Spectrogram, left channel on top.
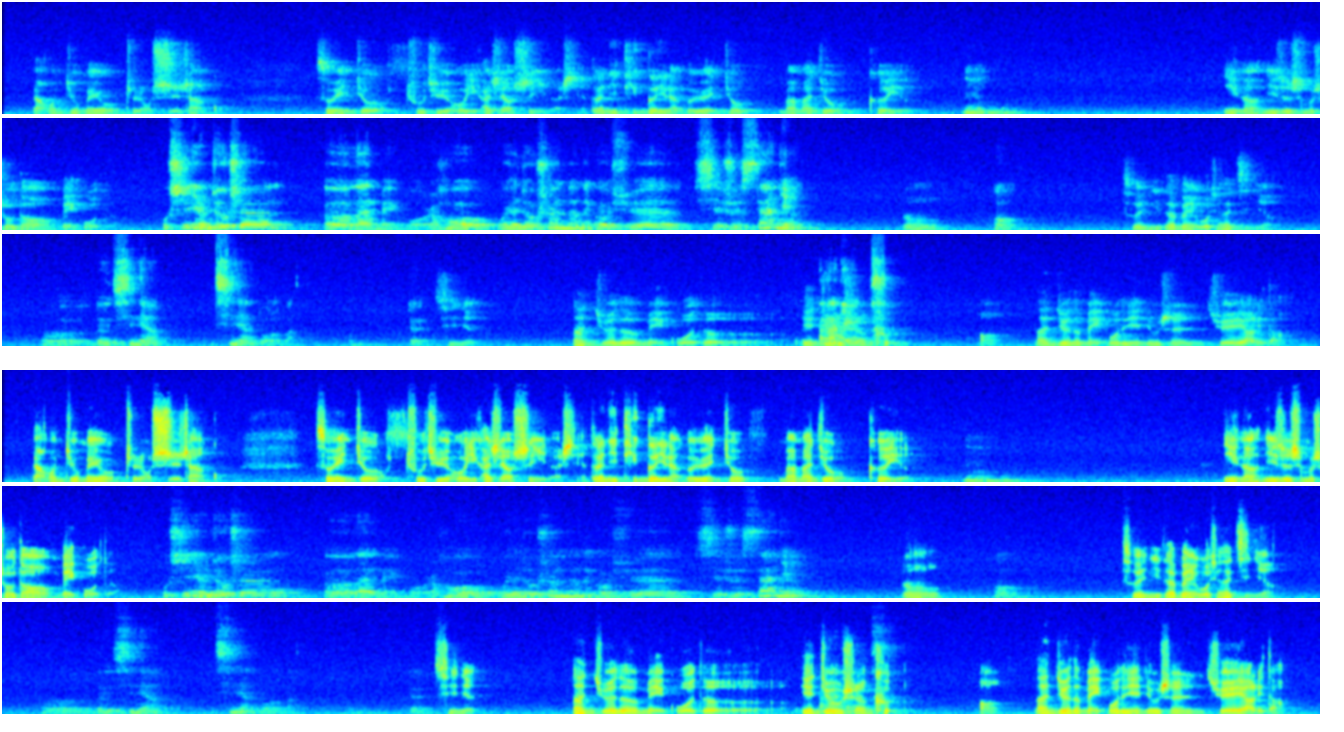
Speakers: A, on the right (about 70°); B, on the left (about 80°).
A: 然后你就没有这种实战过，所以你就出去以后一开始要适应一段时间，但你听个一两个月，你就慢慢就可以了。
B: 嗯，
A: 你呢？你是什么时候到美国的？
B: 我是研究生，呃，来美国，然后我研究生的那个学习是三年，
A: 嗯，
B: 嗯，
A: 所以你在美国现在几年了？
B: 呃，六七年，七年多了吧，嗯，对，
A: 七年。那你觉得美国的
B: 不对，
A: 研究生课
B: 八年。
A: 啊？那你觉得美国的研究生学业压力大吗？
